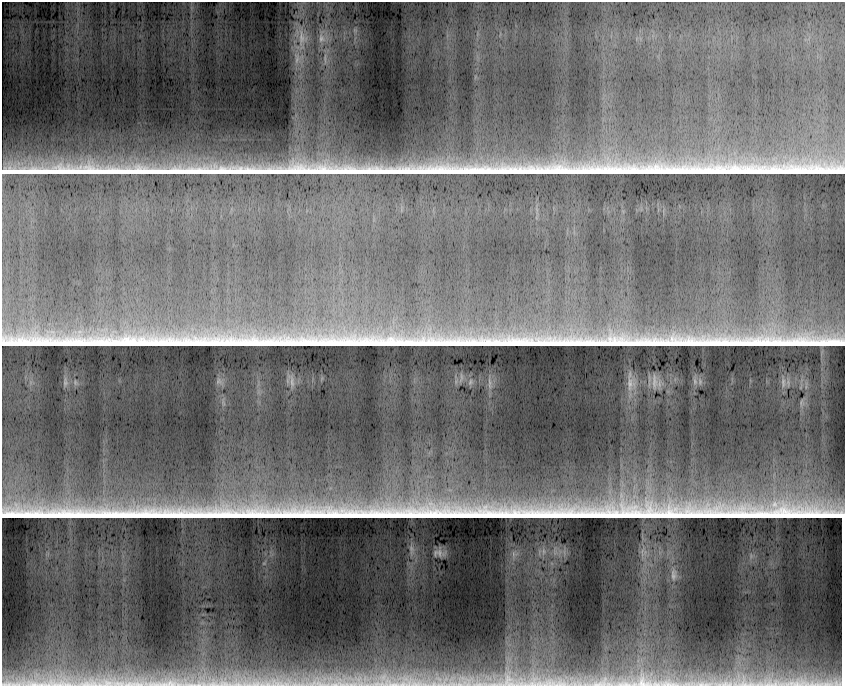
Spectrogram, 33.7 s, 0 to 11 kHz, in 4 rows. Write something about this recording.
tram crosses the street (new surface car)
New surface car crosses the street. A lot of low frequency sound.
Recorded 2012-09-25 09:30 pm.
AB-stereo
tram, urban, Siberia, West-Siberia, clang, rattling, passenger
